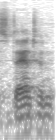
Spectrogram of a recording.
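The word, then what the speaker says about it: Staunton: Jr., and I was born in Stanton, Virginia, S-T-A-U-N-T-O-N. It's spelled one way and pronounced another, as there are some cities in the South.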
